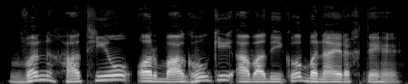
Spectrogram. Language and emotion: Hindi, neutral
